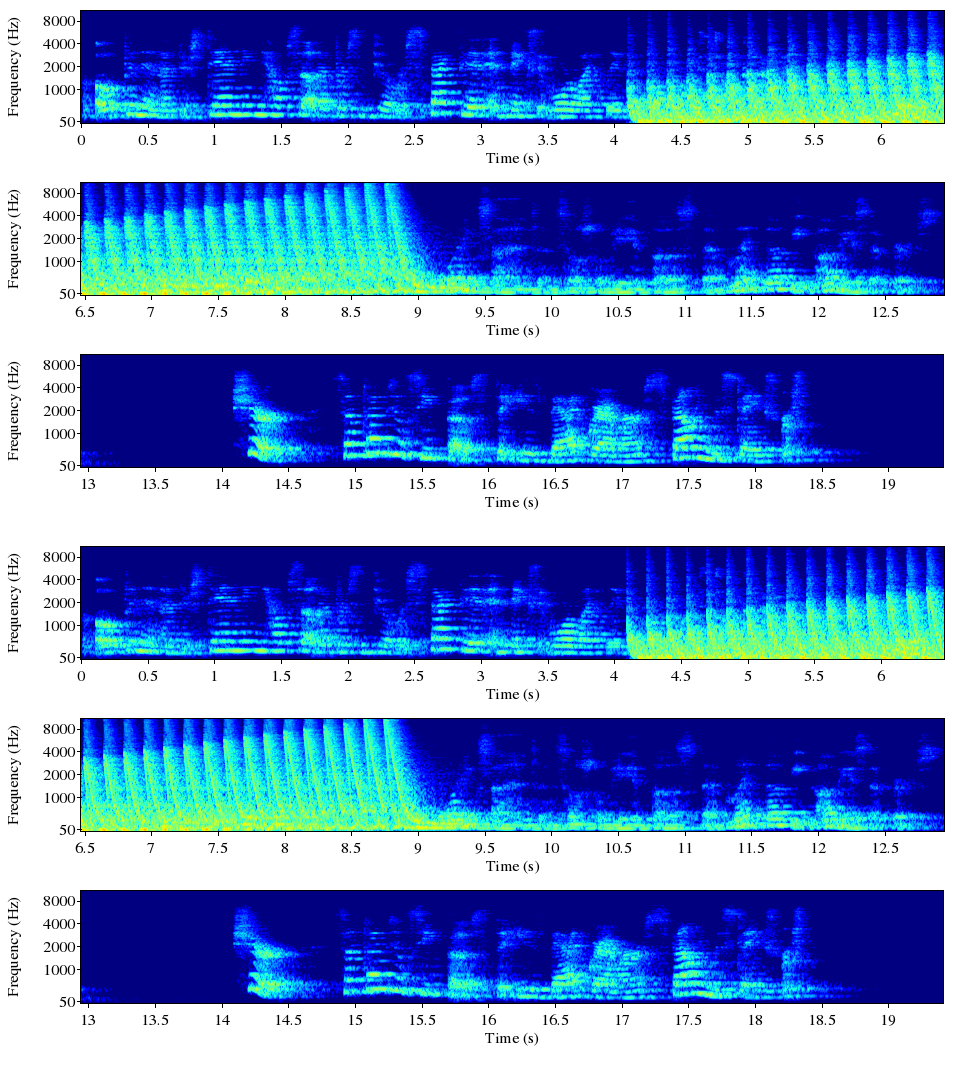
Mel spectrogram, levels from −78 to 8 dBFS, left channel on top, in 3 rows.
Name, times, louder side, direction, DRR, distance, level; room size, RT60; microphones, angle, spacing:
voice 1, 0.0-5.4 14.1-14.5 14.8-18.3, left 1 dB, 20° left, -9 dB, 0.5 m, -37 dB
sound 1, 4.1-9.3, right 1 dB, 80° right, 0.6 m, -24 dB
voice 2, 7.0-12.9, right 1 dB, 25° right, -8 dB, 0.6 m, -34 dB
2.2 x 2.0 x 2.7 m, 0.76 s
head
